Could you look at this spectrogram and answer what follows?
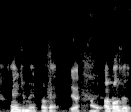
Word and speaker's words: Tangeman: people either pronounce it tan German or you know right it's like yeah yeah it's like they add an unnecessary R into it for some reason I don't know right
